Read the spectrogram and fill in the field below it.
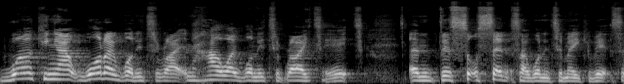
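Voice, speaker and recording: Speaking at a moderate pace, the woman has a British accent. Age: 50s. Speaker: chef and TV presenter. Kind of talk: podcast interview. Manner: halting.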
